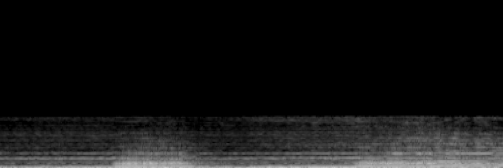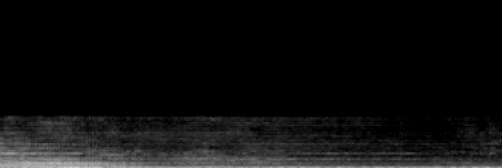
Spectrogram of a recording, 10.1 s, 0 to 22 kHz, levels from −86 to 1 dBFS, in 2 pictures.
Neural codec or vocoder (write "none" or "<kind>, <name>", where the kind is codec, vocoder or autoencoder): vocoder, HiFi-GAN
